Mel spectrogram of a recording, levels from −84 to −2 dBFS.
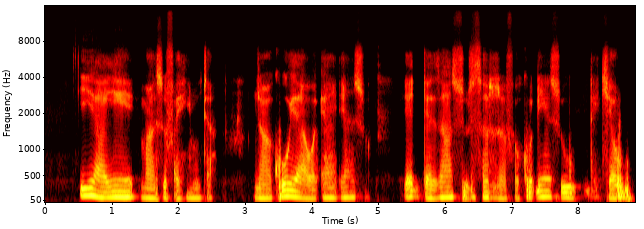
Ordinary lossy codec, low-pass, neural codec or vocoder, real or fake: none; 14.4 kHz; autoencoder, 48 kHz, 32 numbers a frame, DAC-VAE, trained on Japanese speech; fake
